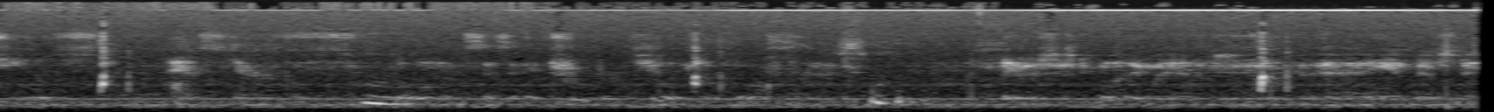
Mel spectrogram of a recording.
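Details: Repeated hiccups: short, sharp catches every second or two against a steady background hum and soft voices.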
